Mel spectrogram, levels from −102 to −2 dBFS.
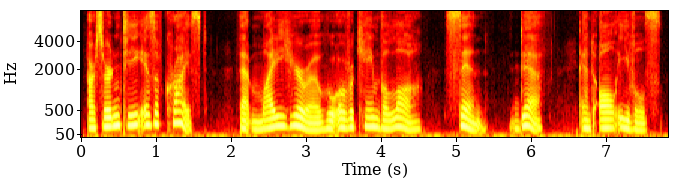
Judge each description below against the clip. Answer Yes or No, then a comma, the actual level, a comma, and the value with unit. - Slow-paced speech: Yes, slow, 130 wpm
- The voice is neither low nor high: Yes, medium, 155 Hz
